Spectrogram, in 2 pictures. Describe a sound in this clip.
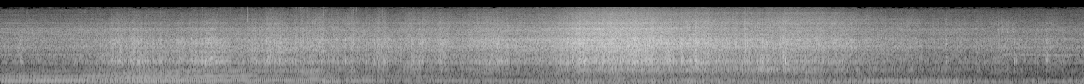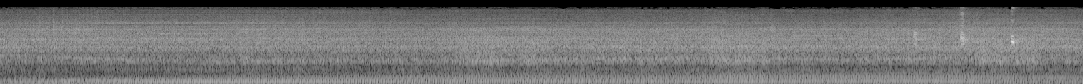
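A motorcycle engine hums steadily and changes pitch as it shifts gears.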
